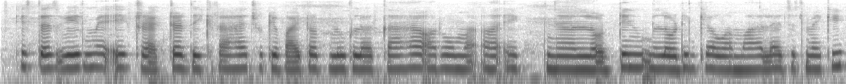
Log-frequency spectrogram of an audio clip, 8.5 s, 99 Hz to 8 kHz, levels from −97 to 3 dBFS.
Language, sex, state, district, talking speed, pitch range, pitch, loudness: Hindi, female, Uttar Pradesh, Jyotiba Phule Nagar, 205 wpm, 220-230 Hz, 225 Hz, -33 LUFS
